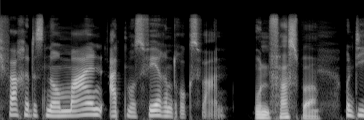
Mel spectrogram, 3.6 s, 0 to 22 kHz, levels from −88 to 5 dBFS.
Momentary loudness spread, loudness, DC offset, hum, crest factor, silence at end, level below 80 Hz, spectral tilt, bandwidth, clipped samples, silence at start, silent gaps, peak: 10 LU; -21 LUFS; under 0.1%; none; 18 dB; 0 s; -44 dBFS; -5 dB/octave; 13.5 kHz; under 0.1%; 0 s; none; -4 dBFS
